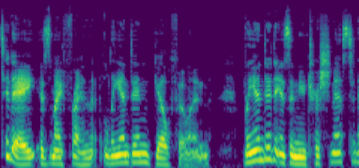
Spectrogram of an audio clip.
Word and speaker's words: Gilfillan: Gilfillan.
